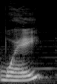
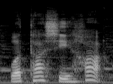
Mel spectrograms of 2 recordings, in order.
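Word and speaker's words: は: that at this time the ha after the subject is pronounced as wa when speaking but it is written as ha so it's not Watashi ha but that's right now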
